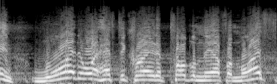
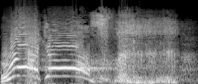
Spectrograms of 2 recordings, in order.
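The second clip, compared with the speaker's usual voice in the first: big, booming, roaring voice; 9 semitones higher than usual. In an imagined scene, someone behind a door answers a knock in a big booming voice. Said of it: "a big booming voice comes from the other side of the door".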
